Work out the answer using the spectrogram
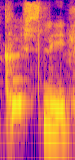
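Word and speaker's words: koselig: A propos tego cynamonu, takie pojęcie, czy tam koncept kulturowy Kosselig, to się pisze Kosselig, nie wiem jak się wymawia, Kosselig chyba. – Widzieliśmy! – Jeszcze raz, jak się mówi? – Kuszli. Kuszli, czyli to ta przyjemność.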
